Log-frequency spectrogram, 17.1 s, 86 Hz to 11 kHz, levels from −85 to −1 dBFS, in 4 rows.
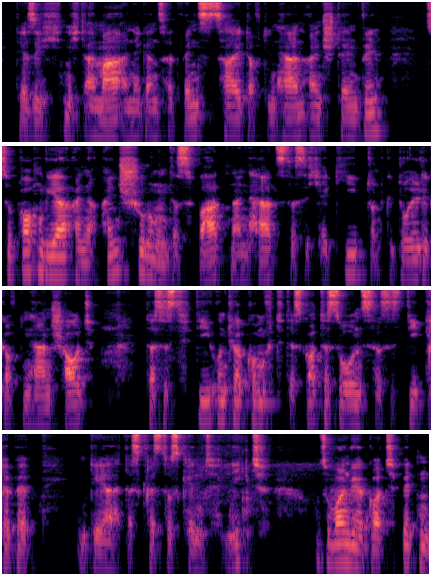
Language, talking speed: German, 180 wpm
